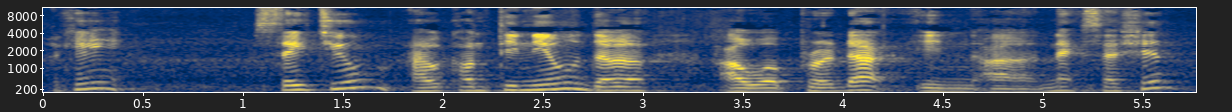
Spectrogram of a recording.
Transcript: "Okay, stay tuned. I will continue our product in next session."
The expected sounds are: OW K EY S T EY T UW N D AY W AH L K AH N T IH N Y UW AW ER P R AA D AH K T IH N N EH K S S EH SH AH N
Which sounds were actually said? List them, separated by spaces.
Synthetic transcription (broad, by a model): OW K EY S T EY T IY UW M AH W K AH N T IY N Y UW AW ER P R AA D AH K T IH N N EH K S S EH SH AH N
